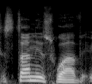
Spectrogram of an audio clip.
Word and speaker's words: Stanisław: Och Stanisław uttalas just så i det här fallet, eftersom l har ett snedstreck igenom sig och på polska då uttalas som engelskans W, w Stanisław hade en särdeles jobbig uppväxt i sitt hemland Polen och det blev inte direkt bättre när han kom till Sverige.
